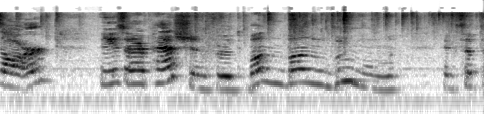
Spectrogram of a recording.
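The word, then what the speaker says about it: Bon Bon Bum: Bon Bon Boom. Except it's pronounced B-U-M.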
